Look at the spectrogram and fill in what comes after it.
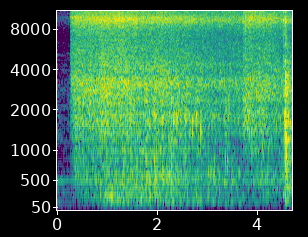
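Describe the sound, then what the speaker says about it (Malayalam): A loud, steady hiss of boiling water poured onto roasted semolina in a hot pan, sustained throughout with a brief sharper burst near the end. "ഇനി നമ്മൾ അതിനകത്തോട്ട് തിളപ്പിച്ച വെള്ളം ഒഴിക്കുക"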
